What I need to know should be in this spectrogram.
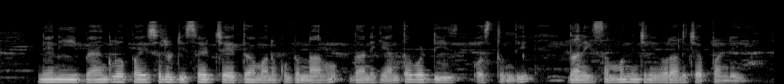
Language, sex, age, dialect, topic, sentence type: Telugu, male, 31-35, Telangana, banking, question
